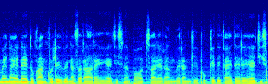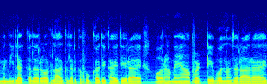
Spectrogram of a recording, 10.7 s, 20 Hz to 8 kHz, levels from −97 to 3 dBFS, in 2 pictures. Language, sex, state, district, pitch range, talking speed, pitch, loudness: Hindi, male, Bihar, Saran, 125-130 Hz, 225 wpm, 130 Hz, -34 LUFS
